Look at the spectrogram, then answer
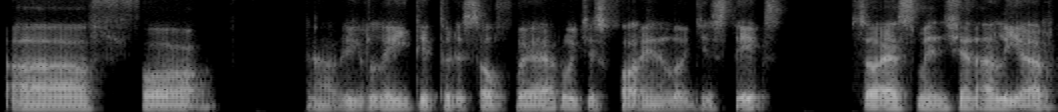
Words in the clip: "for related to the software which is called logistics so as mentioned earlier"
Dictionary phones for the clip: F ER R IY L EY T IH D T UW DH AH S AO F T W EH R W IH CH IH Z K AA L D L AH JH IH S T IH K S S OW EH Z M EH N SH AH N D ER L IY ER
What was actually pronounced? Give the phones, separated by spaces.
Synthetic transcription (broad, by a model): F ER R IY L EY T IH D T UW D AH S AO F T W EH R W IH CH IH S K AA L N L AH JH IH S T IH K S S OW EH S M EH N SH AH N ER L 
